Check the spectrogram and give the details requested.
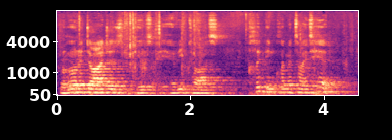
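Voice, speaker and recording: Mellow male narrator in a very echoey hall. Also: fairly high pitch, fairly even intonation, unhurried. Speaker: narrator reading stage directions. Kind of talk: scripted screenplay narration at table read. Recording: very echoey hall, far mic, faint noise.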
